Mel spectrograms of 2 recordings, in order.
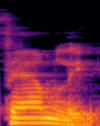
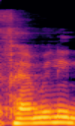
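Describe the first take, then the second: First: "ফ্যামিলি" squeezed to fem-li, middle i dropped; two-syllable family. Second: "ফ্যামিলি" said fe-mi-li with a full middle vowel; three-syllable family. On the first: Teacher models native form for viewers, "ফ্যামিলি" as fem-li. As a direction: say "ফ্যামিলি" as FEM-lee, falling at the end. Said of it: "two syllable হবে". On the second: Teacher shows the form to avoid, "ফ্যামিলি" mispronounced as fe-mi-li. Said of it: "না হয়ে হবে". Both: Shown as a demonstration.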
